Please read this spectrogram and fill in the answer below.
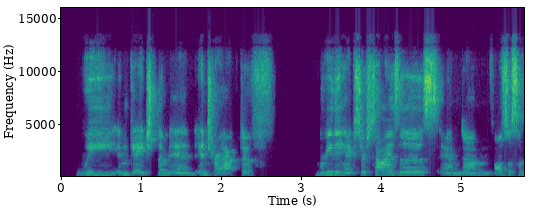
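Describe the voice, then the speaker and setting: A woman speaks with a German accent. Her intonation is flat and monotone. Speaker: instructional designer. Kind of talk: interview conversation.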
